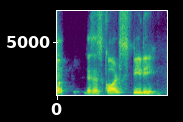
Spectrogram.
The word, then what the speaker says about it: SPDY: फैसल, इसकी जो प्रोनाउंसिएशन है, और this is called स्पीडी। Like हम कहते हैं ना कि इट्स फास्ट, फास्ट से जो स्पीड होता है, तो स्पीड से इसको जो प्रोनाउंस सर किया जाता है, इट्स स्पीडी। स्पीडी बिल्कुल ठीक है सर, ठीक हो गया।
